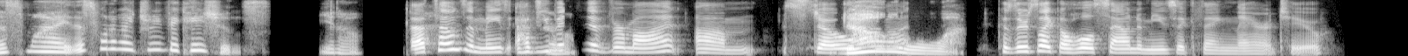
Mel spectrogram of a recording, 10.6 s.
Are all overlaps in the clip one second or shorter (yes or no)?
yes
